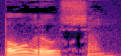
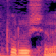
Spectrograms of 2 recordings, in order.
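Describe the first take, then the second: First: The first vowel is an ou diphthong. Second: The first vowel is a plain u sound. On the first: The speaker calls it right. "é Pourusham" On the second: The speaker calls it wrong. "não é Purusham"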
